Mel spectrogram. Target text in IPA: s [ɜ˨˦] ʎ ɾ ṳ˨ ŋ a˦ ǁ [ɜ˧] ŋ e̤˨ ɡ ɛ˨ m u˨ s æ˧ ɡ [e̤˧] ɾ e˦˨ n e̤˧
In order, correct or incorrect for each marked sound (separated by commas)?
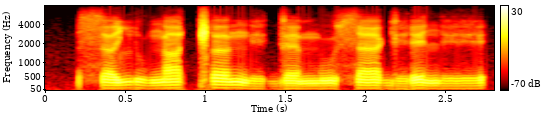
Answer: correct, correct, incorrect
